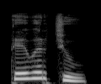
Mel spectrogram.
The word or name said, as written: ತೊವರ್ಚು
